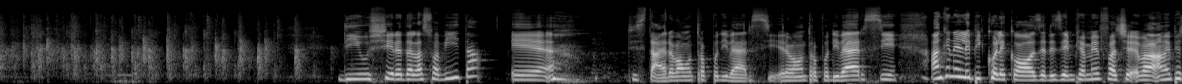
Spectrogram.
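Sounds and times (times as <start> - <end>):
applause: 0.0 - 3.5
speech: 3.4 - 11.8.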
